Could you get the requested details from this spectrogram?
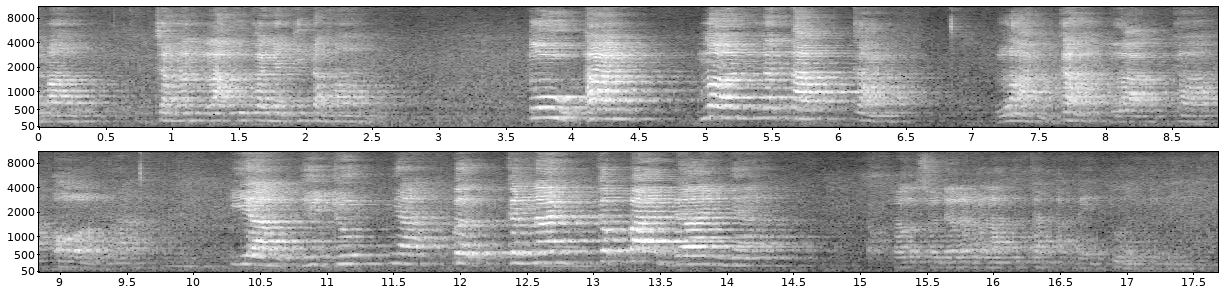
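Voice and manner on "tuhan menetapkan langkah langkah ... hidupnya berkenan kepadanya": very slow, word by word; declaimed verse. Real, not acted. Preacher reciting scripture to the congregation, slow and declamatory. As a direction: stretch each phrase with weighty pauses.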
